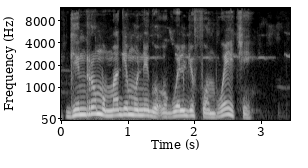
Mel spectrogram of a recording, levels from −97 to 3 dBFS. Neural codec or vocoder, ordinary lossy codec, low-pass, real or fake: none; Opus, 24 kbps; 10.8 kHz; real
